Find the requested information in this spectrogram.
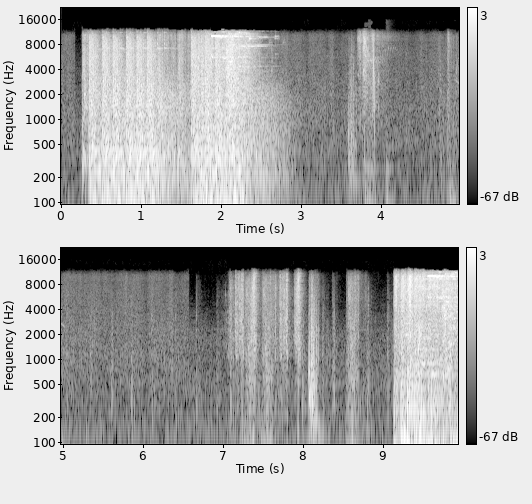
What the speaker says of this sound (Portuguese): Quem é que tá me atirando?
